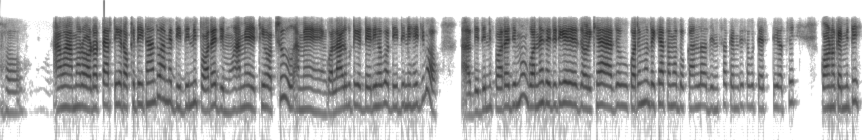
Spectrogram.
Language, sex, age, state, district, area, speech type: Odia, female, 45-60, Odisha, Angul, rural, conversation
